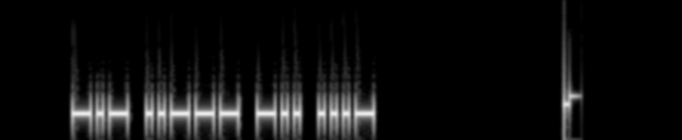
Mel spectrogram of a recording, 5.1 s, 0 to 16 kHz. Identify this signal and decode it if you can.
Morse code, heard as a keyed tone, about 25 wpm, 700 Hz. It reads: K2DV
